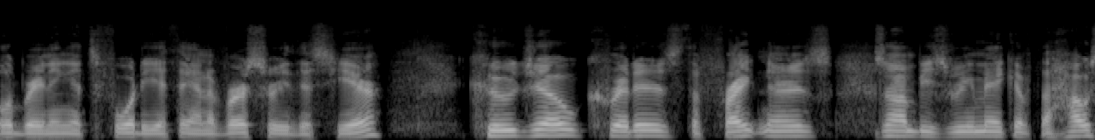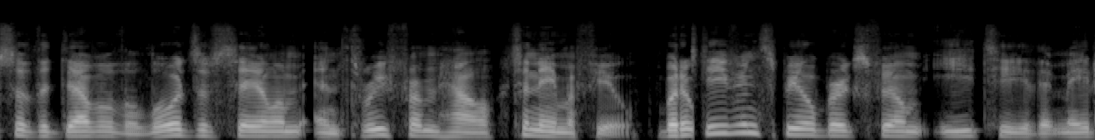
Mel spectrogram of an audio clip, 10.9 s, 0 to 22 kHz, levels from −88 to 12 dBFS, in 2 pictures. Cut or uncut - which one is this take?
cut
